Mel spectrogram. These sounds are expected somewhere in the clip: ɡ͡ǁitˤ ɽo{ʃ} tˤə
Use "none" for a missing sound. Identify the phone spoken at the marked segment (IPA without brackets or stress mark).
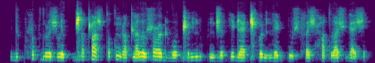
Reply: ʃ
